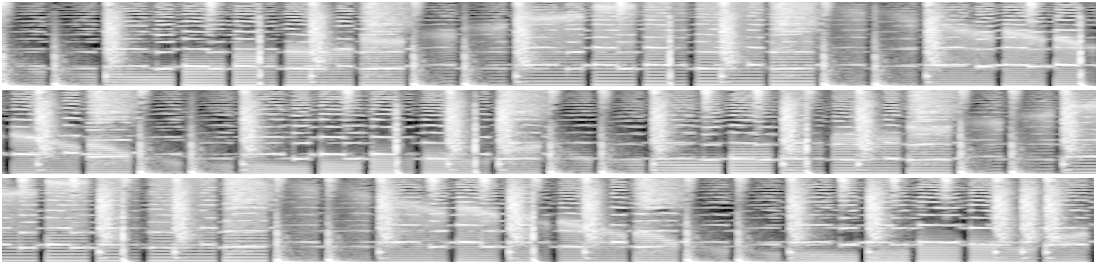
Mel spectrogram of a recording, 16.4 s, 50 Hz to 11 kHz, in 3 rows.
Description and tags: Fela Pena
Db, minor, 117bpm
